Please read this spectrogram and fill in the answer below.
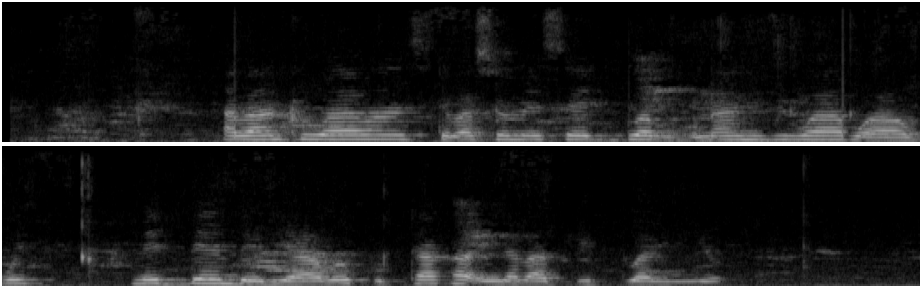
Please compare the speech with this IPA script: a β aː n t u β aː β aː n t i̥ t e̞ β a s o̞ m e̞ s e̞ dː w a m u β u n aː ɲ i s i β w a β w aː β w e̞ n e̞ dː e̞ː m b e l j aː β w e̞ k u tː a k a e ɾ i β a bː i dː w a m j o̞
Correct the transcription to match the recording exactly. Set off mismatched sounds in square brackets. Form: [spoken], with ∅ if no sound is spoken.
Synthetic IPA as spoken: a β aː n t u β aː β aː n [s] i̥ t e̞ β a s o̞ m e̞ s e̞ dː w a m u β u n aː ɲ i [z] i β w a β w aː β w e̞ n e̞ dː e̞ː m b e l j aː β w e̞ k u tː a k a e ɾ [a] β a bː i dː w a [ɲ] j o̞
